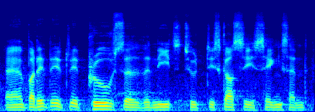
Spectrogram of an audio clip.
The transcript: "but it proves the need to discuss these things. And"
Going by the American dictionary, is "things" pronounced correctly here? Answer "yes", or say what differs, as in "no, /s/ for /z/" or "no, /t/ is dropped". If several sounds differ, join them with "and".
yes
